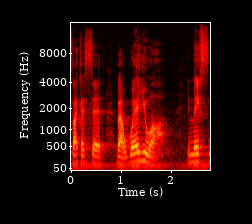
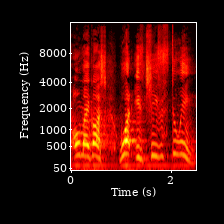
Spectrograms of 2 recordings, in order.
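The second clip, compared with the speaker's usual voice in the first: high, loud gasp of disbelief; staged astonishment; shocked crowd; 8 semitones higher, 9 dB louder than usual. Retold or imitated. Crowd shocked at Jesus touching leper.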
